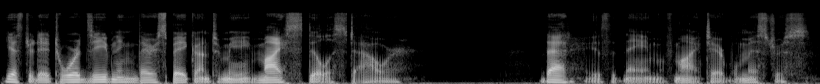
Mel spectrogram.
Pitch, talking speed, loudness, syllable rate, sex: 105 Hz, 130 wpm, -21 LUFS, 4.5 syllables/s, male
